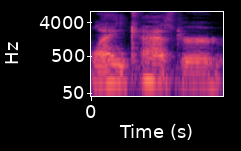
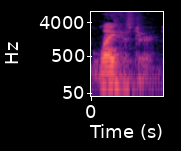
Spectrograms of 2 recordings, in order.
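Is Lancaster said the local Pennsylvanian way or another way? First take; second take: other; local. First: It uses a different, non-local pronunciation. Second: It uses the local Pennsylvanian pronunciation. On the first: This is how outsiders say it. The speaker calls it wrong. "not Lancaster" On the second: This is how people from the state say it. The speaker calls it right. "If you're a Pennsylvanian, it's Lancaster"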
